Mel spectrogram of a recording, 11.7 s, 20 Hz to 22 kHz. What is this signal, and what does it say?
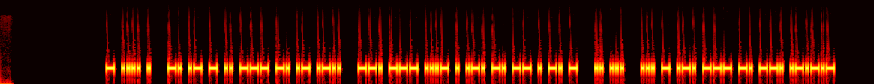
Morse code, heard as a keyed tone, about 36 wpm, 700 Hz. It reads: THE NATIONAL GOVERNMENT IS STRONG.
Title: Sentences from Top 1000 Words - Review Part 4 - 35wpm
